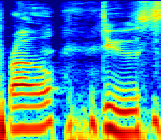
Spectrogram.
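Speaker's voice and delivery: pause between syllables of 'produce'. Pointing out how a word was said, pause between syllables of 'produce'. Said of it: "I separate it with a hyphen. That's the way I said it. I paused between".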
